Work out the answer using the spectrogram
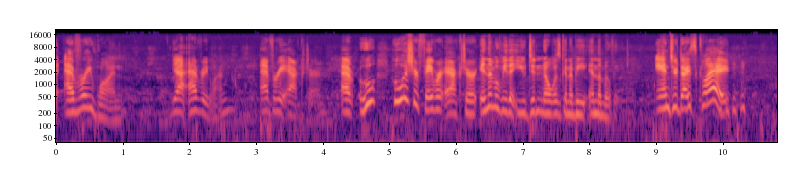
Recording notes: Live at Applebees.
